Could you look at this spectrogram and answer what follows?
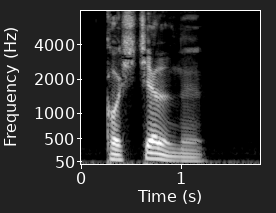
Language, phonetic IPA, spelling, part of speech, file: Polish, [kɔɕˈt͡ɕɛlnɨ], kościelny, adjective / noun, Pl-kościelny.ogg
